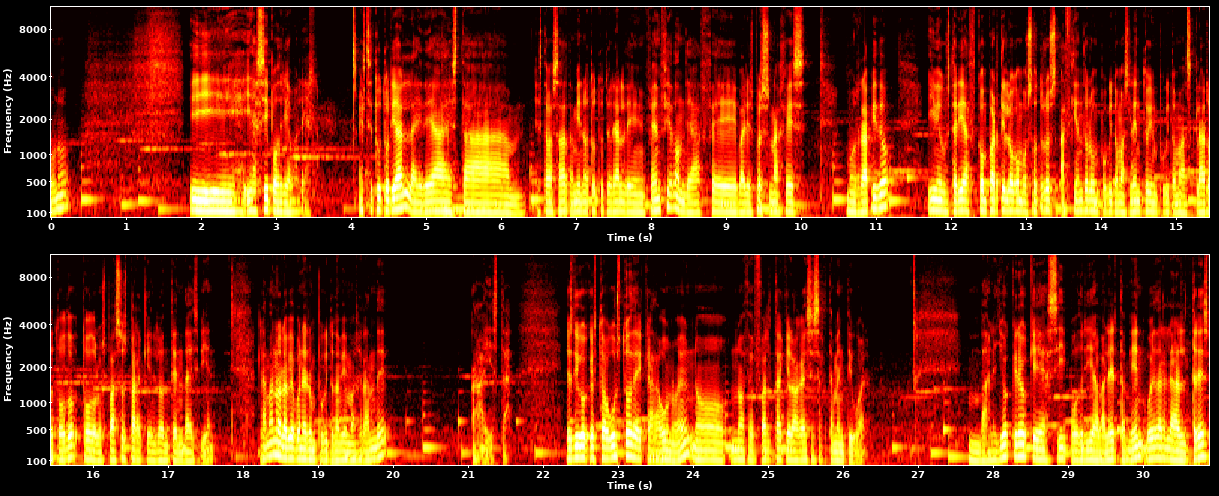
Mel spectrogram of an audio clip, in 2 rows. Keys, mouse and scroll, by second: 0.8 middle click, 5.2 KP_1, 6.8 shift+middle click, 11.1 shift+middle click, 15.4 click, 15.7 right click, 18.0 right click, 19.1 s, 22.4 middle click, 30.5 KP_3.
